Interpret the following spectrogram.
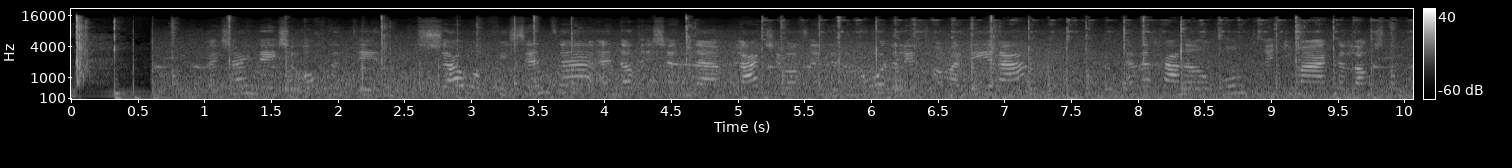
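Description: Sea surf breaking on a pebble beach: a steady, continuous roar of waves, with wind buffeting the microphone and adding a deep rumble.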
